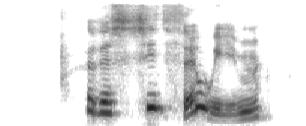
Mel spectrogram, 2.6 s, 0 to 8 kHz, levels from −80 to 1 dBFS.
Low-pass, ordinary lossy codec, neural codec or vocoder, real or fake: 7.2 kHz; MP3, 48 kbps; codec, 16 kHz, 4 kbps, X-Codec, HuBERT features, trained on LibriSpeech; fake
